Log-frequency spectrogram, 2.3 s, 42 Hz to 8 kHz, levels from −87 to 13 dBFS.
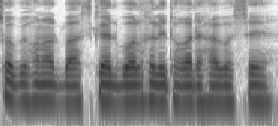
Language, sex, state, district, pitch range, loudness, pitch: Assamese, male, Assam, Hailakandi, 115-125 Hz, -17 LUFS, 120 Hz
